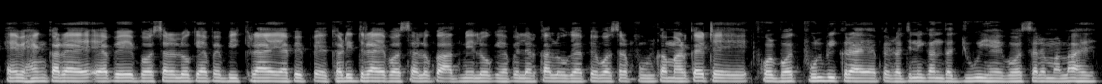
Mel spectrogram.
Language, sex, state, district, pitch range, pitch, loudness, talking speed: Hindi, male, Uttar Pradesh, Hamirpur, 145-155 Hz, 150 Hz, -15 LUFS, 285 wpm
